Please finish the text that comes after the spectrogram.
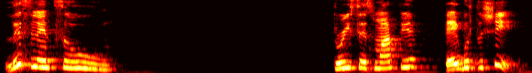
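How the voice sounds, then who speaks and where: In this casual commentary vlog, the channel's host, a woman raised in the American South, talks bluntly and profanely in a conversational way. Her voice is high-pitched and lively, with a slow pace.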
